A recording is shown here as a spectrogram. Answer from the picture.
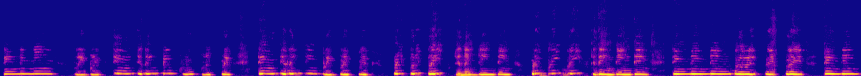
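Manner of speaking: very high squeaky ding and bleep chorus; phone dings and bleeps. Retold or imitated. Facebook and YouTube alerts mimicked in a very high squeak. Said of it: "It sounds like that".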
